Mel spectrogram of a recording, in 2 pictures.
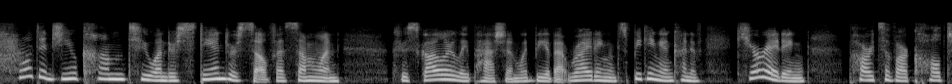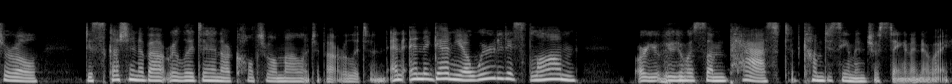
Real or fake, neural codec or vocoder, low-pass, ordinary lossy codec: fake; codec, 16 kHz, 1.1 kbps, Voila-Tokenizer; 7.2 kHz; MP3, 64 kbps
